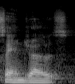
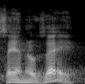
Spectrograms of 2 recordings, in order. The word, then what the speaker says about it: San Jose: It's spelled like San Jose, and it's pronounced San Joe's. And we would get these anchors who would come in from other markets, and they would assume that it was San Jose. And one of the producers took to writing J-O-E apostrophe S to get these anchors to say San Joe's.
